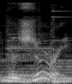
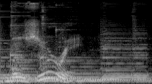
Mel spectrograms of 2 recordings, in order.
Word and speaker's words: Missouri: before the supreme court it's kind of like missouri if you live near saint louis it's missouri if you live near kansas city it's missouri but unlike some areas of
